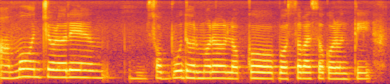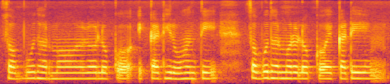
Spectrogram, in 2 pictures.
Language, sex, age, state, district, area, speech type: Odia, female, 18-30, Odisha, Balasore, rural, spontaneous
